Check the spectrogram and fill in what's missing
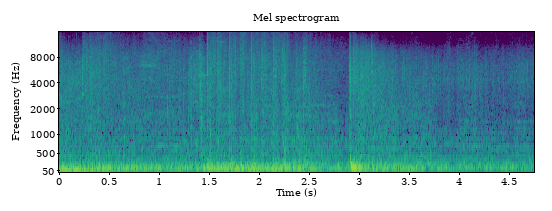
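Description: In the Helldivers 2 game, an armor-piercing support weapon fires at an Automaton Hulk, giving a single deep boom and impact against a low rumbling battle backdrop.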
